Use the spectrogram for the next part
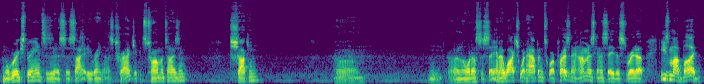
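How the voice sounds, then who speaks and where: A man ranting to camera in an agitated, profane way, often halting and restarting. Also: lowish voice, animated, bright, forceful tone. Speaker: vlogger.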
